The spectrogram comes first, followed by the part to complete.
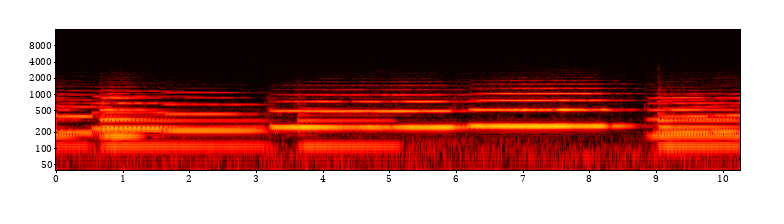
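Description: Contemporary chamber music for alto flute, baroque alto trombone and classical guitar: several long held notes that overlap and change every second or two, led by a brass tone. There are short dips between phrases about three seconds in and near the end.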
